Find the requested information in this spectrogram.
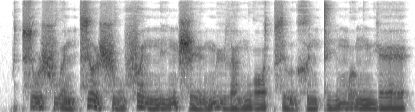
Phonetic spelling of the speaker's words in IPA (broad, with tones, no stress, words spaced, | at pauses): t͡su˧˥ ʂwə̰˨˩nt͡sɹ̩˥˩ ʂṵ˨˩fə˥˩nn̪i˧˥ŋʂḛ˨˩ɪ̯ my˥˩lä˩n̪wɔ˧˥ t͡sɹ̩˨˩xə˦n t̪i˧˥mɤ˥ŋ n̪jɛ˥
